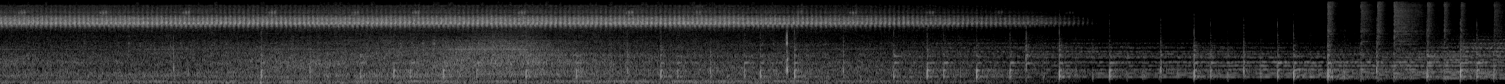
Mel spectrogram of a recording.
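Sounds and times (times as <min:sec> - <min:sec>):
faint clicks: 0:00.0 - 0:10.7
crickets chirping: 0:00.0 - 0:10.8.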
